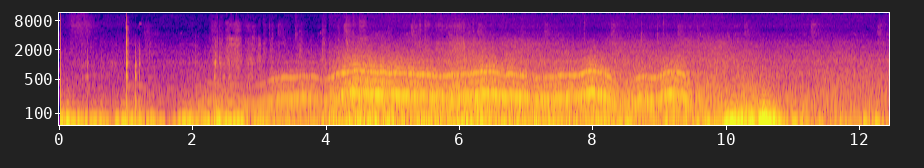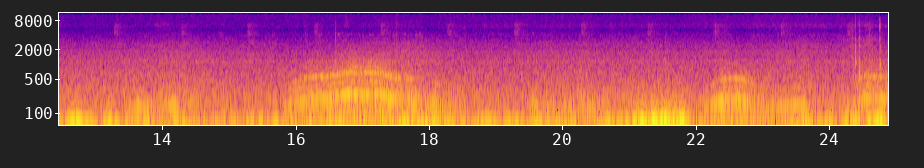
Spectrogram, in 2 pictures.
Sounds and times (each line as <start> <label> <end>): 2.0 Wind howling 11.2
12.7 Wind howling 24.8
